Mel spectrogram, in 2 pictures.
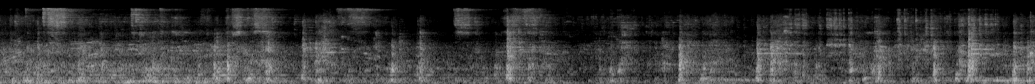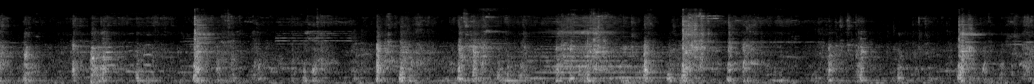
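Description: Bangladesh Railway passenger coaches rolling past close by, their wheels and running gear clanking and clicking irregularly over the track with sharp metallic clinks over a low rumble.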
